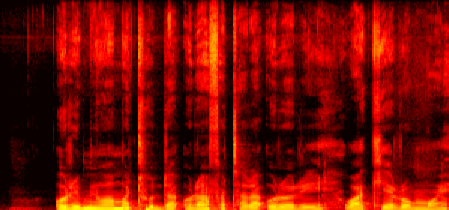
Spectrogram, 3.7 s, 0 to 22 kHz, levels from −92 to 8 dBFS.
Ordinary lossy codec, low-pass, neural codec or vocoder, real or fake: none; none; none; real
